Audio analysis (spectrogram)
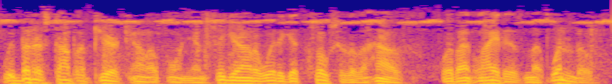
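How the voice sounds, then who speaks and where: An actor playing a steady, commanding cowboy hero with terse, dry talk in an old Western radio drama. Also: male voice, low-pitched, racing, vocal fry. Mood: cautious. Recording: muffled old radio recording, faint noise.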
